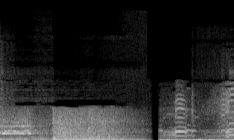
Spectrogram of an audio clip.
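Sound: geese honking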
